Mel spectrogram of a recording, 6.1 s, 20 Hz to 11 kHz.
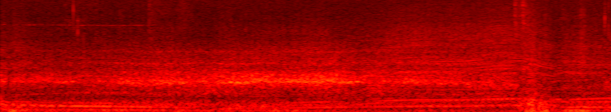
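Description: Le Mans racing video game car, an LMP2 or GT3 class racer on a wet track, droning steadily with a continuous engine roar and shifting pitch bands, close and fairly loud throughout, with no talking.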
